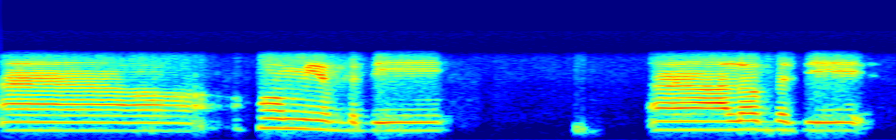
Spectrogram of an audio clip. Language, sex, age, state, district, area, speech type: Tamil, female, 30-45, Tamil Nadu, Chengalpattu, urban, conversation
